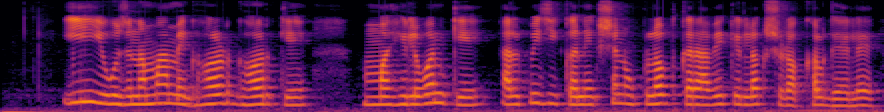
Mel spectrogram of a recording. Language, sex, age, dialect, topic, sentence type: Magahi, female, 36-40, Western, agriculture, statement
